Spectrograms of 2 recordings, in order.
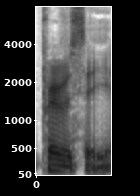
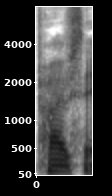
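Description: First: It is said without an American accent. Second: It is said with an American accent.

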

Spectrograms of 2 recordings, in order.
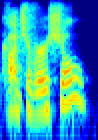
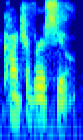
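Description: First: The ending is pronounced like 'shel'. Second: The ending is pronounced like 'see-al'. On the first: Someone else says it this way. "You say it as though that last part of it is S-H-E-L" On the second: The speaker says it this way. "I think I say it weird. Because it's a controversy, so it should be controversial"

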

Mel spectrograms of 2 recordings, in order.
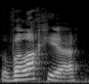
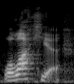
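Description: First: The word begins with a V sound. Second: The word begins with a W sound. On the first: This is the Romanian pronunciation. "it's actually Wallachia in Romanian" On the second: This is the English pronunciation. "in English, it's Wallachia"

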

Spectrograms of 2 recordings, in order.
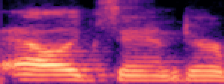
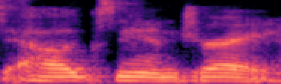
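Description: First: The name ends with a plain 'der' sound. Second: The name ends with a 'dre' sound. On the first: "I said Alexander" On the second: "but it's Alexandre"

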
